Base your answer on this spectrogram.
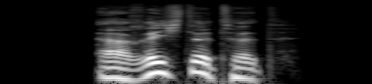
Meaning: inflection of errichten: 1. second-person plural preterite 2. second-person plural subjunctive II
- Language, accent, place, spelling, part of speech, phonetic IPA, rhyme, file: German, Germany, Berlin, errichtetet, verb, [ɛɐ̯ˈʁɪçtətət], -ɪçtətət, De-errichtetet.ogg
